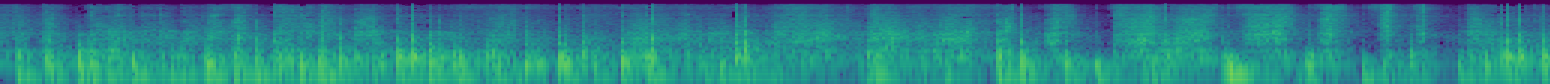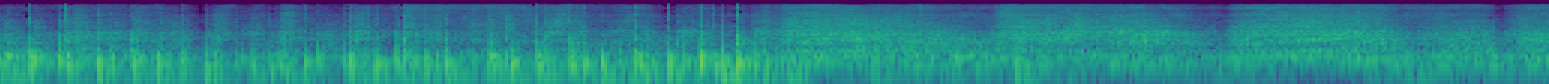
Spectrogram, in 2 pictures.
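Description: Fingernails and fingertips tap and scratch fast and hard across a large, solid, dark glossy tabletop that appears to be wood or wood veneer. It makes a dense, continuous stream of quick clicks mixed with dry, raspy scraping at a steady, fairly loud level. Toward the end it shifts to more hissy, brighter scratching.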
